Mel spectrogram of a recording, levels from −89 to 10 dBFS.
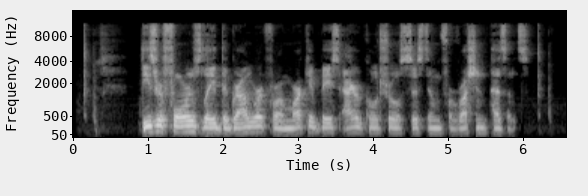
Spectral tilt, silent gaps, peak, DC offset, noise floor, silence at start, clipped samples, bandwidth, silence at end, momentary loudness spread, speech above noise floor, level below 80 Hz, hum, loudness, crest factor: -3.5 dB/octave; none; 0 dBFS; under 0.1%; -48 dBFS; 0.15 s; under 0.1%; 11.5 kHz; 0.55 s; 12 LU; 31 dB; -58 dBFS; none; -17 LUFS; 18 dB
